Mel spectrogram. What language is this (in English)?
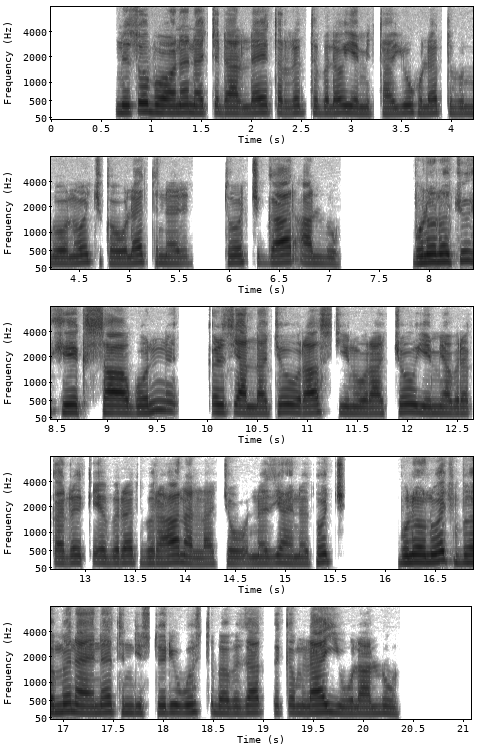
Amharic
